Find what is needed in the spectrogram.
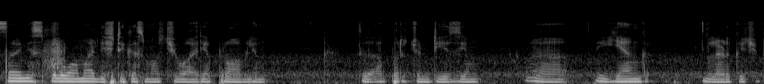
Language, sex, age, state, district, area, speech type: Kashmiri, male, 18-30, Jammu and Kashmir, Pulwama, rural, spontaneous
